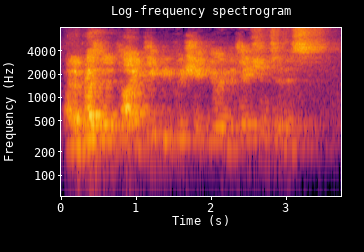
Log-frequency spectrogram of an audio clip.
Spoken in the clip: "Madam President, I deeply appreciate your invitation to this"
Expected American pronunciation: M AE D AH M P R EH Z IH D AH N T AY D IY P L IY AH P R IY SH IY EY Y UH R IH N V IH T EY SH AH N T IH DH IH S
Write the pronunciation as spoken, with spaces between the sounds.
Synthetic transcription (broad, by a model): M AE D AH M P R EH Z IH D AH N T AY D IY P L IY AH P R IY SH IY EY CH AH R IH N V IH T EY SH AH N T IH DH IH S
